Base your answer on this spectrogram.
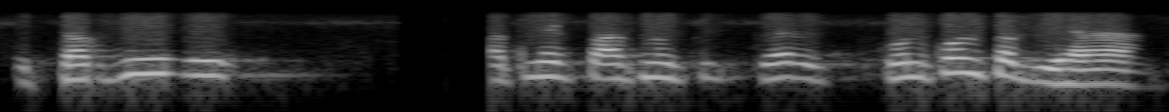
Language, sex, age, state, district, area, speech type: Maithili, male, 60+, Bihar, Begusarai, rural, conversation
